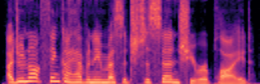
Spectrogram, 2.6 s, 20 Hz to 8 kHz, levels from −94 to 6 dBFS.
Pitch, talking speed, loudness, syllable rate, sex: 240 Hz, 275 wpm, -16 LUFS, 6.5 syllables/s, female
